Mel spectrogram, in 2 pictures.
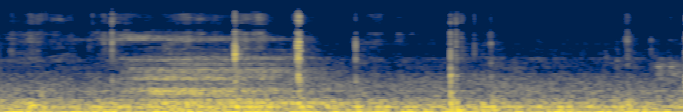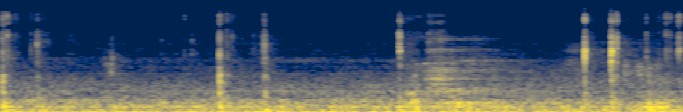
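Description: Faint, scattered clicks and small scrapes of a small screwdriver tightening a screw into the motor of an OO gauge model railcar.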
